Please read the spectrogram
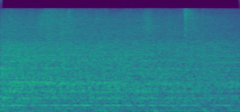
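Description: Steady mechanical hum with a faint low tone held throughout, slowly fading towards the end.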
